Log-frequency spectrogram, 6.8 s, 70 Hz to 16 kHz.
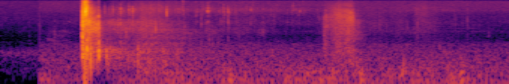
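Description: A single sharp rifle shot fired through an Element Optics Helix 8x56 scope rings out loud and close outdoors, followed by steady wind noise buffeting the microphone and a faint later rustle.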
